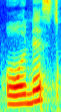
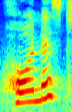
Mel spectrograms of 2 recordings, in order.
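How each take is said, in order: First: The word starts with a vowel, no h sound. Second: The word starts with a clear h sound. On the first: The speaker calls it right. "ऑनेस्ट में जो एच है ये silent है" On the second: The speaker calls it wrong. "हम हॉनेस्ट नहीं बोलते"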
